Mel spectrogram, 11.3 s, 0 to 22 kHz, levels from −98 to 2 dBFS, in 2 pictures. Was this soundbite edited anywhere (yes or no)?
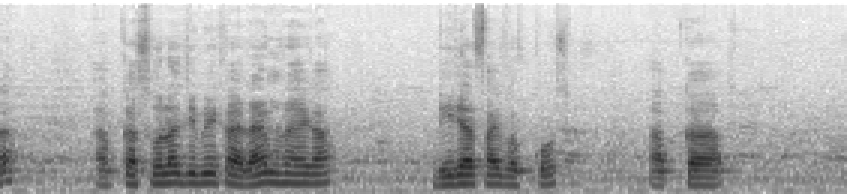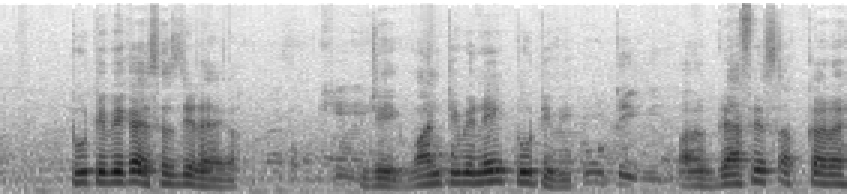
no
